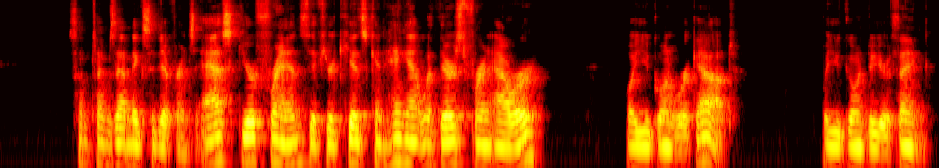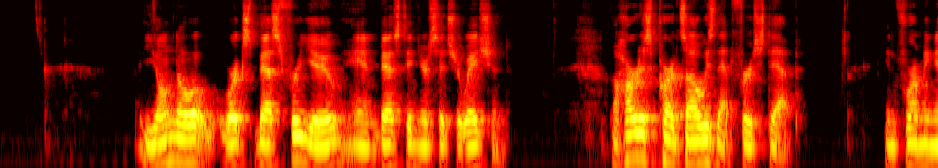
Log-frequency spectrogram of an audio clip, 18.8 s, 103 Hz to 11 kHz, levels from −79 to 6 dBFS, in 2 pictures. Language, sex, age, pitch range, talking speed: English, male, 50-69, 95-115 Hz, 170 wpm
